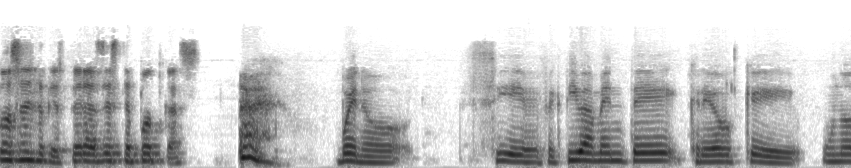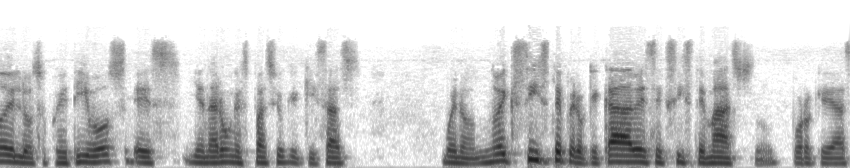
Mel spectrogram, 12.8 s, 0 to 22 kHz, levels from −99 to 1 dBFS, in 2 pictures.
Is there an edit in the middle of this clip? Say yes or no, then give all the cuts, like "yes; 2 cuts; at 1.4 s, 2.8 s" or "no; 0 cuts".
no; 0 cuts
